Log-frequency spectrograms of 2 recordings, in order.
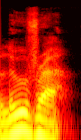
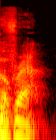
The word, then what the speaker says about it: Louvre: The Louvre.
